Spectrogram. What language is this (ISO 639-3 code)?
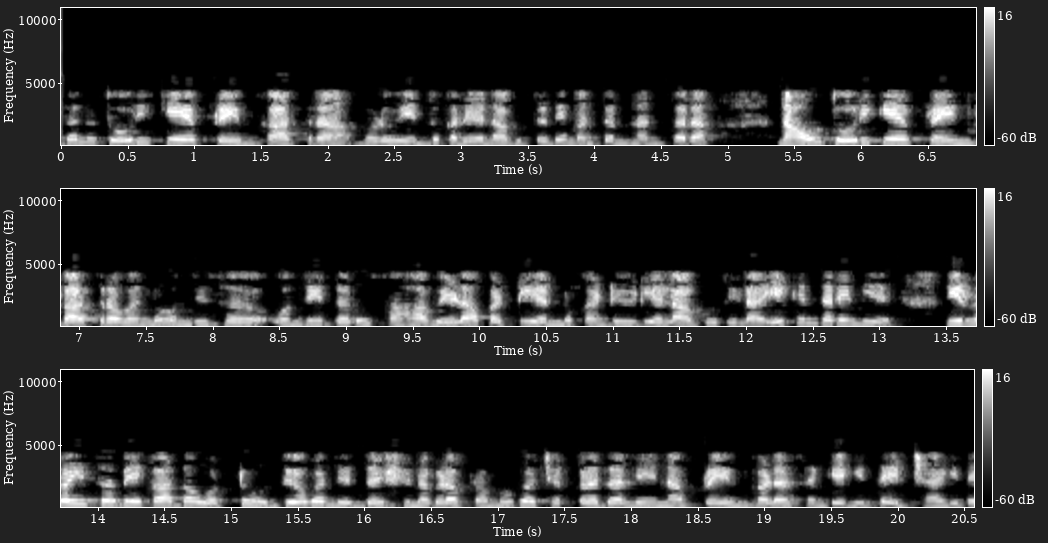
kan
